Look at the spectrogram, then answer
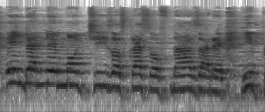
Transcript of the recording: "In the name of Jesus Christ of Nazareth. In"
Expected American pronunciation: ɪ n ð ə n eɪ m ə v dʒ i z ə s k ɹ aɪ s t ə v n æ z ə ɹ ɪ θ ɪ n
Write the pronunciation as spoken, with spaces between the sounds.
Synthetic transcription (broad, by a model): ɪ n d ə n eɪ m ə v dʒ i z ə s k ɹ aɪ s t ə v n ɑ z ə ɹ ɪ t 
